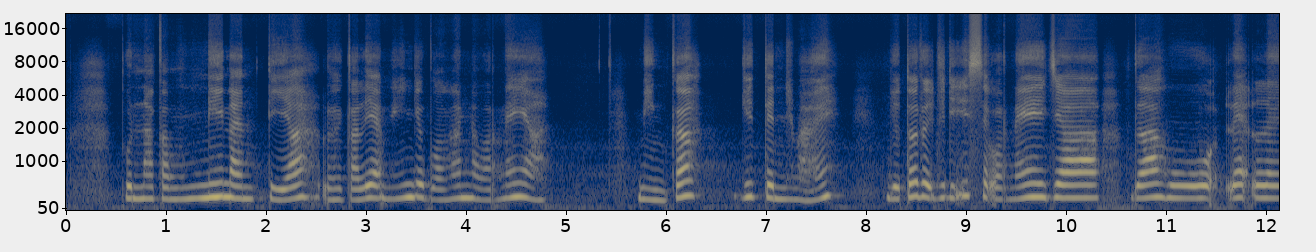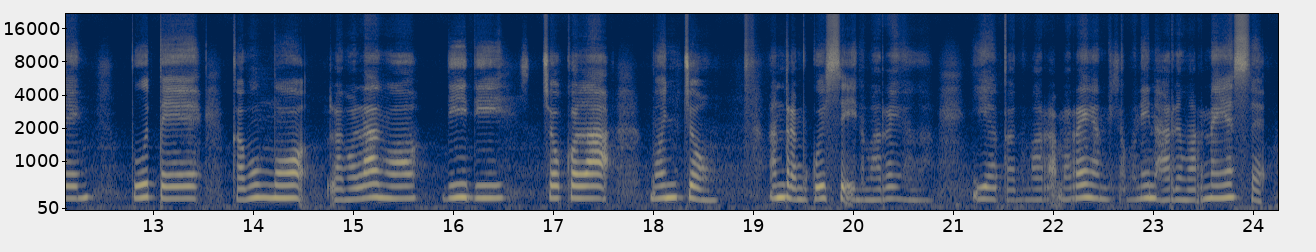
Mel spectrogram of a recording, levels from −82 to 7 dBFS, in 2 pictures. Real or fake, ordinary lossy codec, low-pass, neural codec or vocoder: fake; none; none; autoencoder, 48 kHz, 32 numbers a frame, DAC-VAE, trained on Japanese speech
